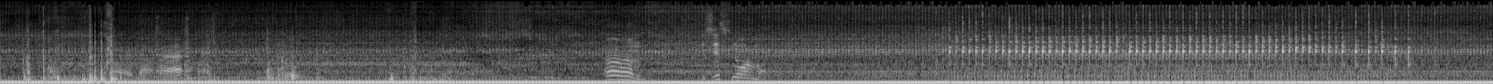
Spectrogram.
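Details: 2015 Ford Mustang 2.3L EcoBoost, 39,000 miles, MBRP muffler and catch can: steady low idle rumble with a faint airy hiss rising partway; owner suspects blow-by, with a stream of air from the crankcase, unconfirmed.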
